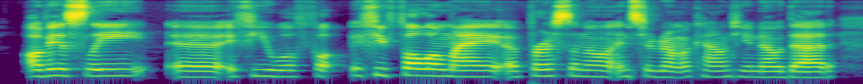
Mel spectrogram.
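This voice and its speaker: A woman with a Czech accent speaks at a medium pitch and a moderate pace in a monotone, flat intonation, on a very clean recording with a silent background. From Czech Republic. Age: young. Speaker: podcast host. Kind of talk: solo podcast monologue. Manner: halting.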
